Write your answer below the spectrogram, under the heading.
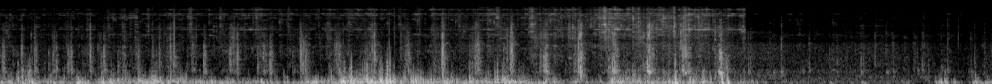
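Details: Pair of Clydesdale horses driven in harness by their owner, visiting from Scotland; rapid, uneven clip-clop of hooves, dense clattering strikes that fade and soften after about seven seconds, with faint low rumble beneath.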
